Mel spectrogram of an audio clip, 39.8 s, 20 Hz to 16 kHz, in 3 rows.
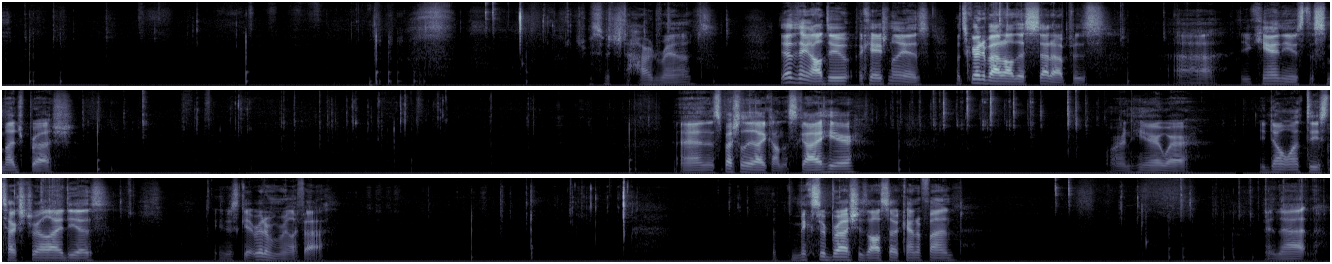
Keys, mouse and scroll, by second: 0.2 click, 1.9-4.3 scroll, 5.0 click, 5.2 middle click, 6.9 click, 6.9 scroll, 8.3 click, 10.6-11.3 ], 11.7 ], 11.9 ], 12.3 click, 12.5 click, 13.1 click, 14.6 [, 16.7 ctrl+e, 18.4 click, 18.5 click, 18.7 click, 19.2 click, 19.5 click, 20.3 click, 22.1-24.4 typing, 25.0 click, 25.2 click, 25.5 click, 25.6 click, 25.9 click, 26.3 click, 27.7 ], 28.8 click, 29.9 click, 30.9 click, 31.4 click, 31.7 click, 33.9 click, 37.3 click, 39.4-39.8 typing.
